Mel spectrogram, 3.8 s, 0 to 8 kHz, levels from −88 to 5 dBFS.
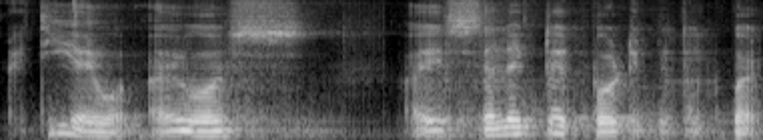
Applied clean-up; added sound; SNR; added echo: neural separator model SepFormer DNS4.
